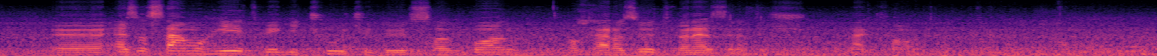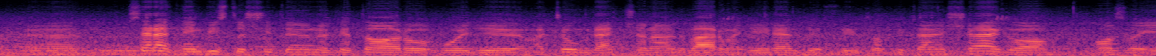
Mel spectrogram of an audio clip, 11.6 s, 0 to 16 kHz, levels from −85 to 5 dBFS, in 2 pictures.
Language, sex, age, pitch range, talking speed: Hungarian, male, 30-49, 115-135 Hz, 125 wpm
